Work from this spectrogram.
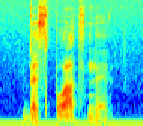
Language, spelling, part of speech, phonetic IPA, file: Polish, bezpłatny, adjective, [bɛsˈpwatnɨ], Pl-bezpłatny.ogg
